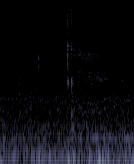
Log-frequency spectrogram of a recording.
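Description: A few faint clicks, the clearest about a second in, as a knitted piece on its needles is handled and lifted up.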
